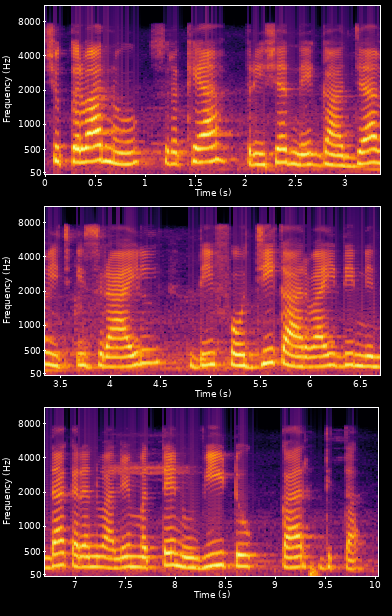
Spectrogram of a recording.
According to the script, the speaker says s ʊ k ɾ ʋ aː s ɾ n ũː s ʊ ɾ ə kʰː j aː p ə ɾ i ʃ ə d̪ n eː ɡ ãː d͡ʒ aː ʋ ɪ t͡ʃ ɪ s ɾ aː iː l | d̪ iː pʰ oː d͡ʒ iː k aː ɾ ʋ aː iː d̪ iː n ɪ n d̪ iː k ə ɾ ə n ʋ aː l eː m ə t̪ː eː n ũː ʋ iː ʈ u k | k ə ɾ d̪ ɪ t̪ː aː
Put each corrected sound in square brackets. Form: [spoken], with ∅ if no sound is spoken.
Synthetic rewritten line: [ʃ] ʊ k ɾ ʋ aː [∅] ɾ n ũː s ʊ ɾ ə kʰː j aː p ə ɾ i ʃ ə d̪ n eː ɡ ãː d͡ʒ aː ʋ ɪ t͡ʃ ɪ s ɾ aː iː l | d̪ iː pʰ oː d͡ʒ iː k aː ɾ ʋ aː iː d̪ iː n ɪ n d̪ [aː] k ə ɾ ə n ʋ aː l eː m ə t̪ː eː n ũː ʋ iː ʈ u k | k ə ɾ d̪ ɪ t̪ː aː

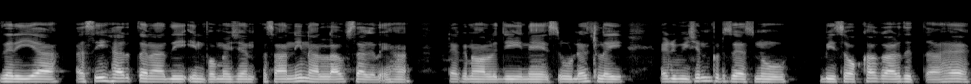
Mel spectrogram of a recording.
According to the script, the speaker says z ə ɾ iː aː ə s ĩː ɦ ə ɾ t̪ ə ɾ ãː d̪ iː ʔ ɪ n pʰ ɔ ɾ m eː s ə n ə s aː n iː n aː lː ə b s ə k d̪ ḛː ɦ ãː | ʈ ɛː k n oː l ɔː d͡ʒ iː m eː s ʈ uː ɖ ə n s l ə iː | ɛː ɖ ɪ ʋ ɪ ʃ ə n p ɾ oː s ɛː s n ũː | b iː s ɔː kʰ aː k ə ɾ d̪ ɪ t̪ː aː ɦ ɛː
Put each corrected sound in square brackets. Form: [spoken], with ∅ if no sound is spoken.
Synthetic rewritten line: z ə ɾ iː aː ə s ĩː ɦ ə ɾ t̪ ə ɾ ãː d̪ iː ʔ ɪ n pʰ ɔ ɾ m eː [ʃ] ə n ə s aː n iː n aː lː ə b s ə k d̪ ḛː ɦ ãː | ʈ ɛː k n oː l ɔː d͡ʒ iː [n] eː s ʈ uː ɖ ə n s l ə iː | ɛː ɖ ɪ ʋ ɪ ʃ ə n p ɾ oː s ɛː s n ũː | b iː s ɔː kʰ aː k ə ɾ d̪ ɪ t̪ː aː ɦ ɛː

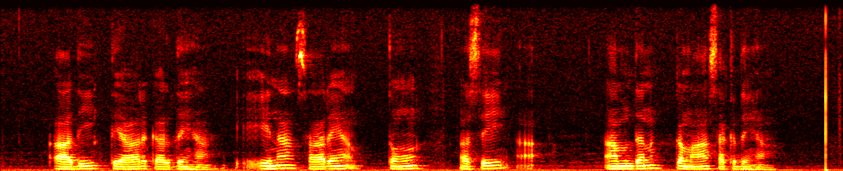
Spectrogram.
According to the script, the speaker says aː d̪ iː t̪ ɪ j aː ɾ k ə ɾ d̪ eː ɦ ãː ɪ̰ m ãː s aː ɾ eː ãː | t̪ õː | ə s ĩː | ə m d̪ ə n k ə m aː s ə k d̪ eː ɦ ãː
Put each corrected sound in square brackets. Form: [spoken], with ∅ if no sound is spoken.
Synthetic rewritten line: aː d̪ iː t̪ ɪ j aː ɾ k ə ɾ d̪ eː ɦ ãː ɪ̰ [n] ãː s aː ɾ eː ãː | t̪ õː | ə s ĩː | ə m d̪ ə n k ə m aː s ə k d̪ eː ɦ ãː

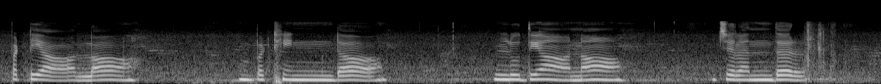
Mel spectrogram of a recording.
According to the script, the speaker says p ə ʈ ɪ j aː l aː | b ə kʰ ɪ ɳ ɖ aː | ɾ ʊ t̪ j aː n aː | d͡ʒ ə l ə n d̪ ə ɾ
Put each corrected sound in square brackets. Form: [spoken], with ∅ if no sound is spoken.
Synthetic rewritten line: p ə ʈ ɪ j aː l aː | b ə [ʈʰ] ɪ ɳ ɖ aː | [l] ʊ [d̪] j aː n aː | d͡ʒ ə l ə n d̪ ə ɾ

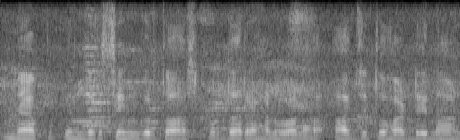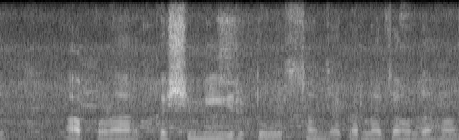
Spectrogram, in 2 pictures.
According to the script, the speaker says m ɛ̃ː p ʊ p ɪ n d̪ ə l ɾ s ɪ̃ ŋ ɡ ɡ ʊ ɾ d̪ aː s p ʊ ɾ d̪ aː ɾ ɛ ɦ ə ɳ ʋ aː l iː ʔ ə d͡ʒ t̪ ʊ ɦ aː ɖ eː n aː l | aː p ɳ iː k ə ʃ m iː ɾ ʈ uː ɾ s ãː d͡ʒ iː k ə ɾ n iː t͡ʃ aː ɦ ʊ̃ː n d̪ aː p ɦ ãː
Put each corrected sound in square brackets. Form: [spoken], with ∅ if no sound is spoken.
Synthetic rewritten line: m ɛ̃ː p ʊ p ɪ n d̪ ə [∅] ɾ s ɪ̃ ŋ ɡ ɡ ʊ ɾ d̪ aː s p ʊ ɾ d̪ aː ɾ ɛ ɦ ə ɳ ʋ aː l [aː] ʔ ə d͡ʒ t̪ ʊ ɦ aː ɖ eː n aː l | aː p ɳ [aː] k ə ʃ m iː ɾ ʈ uː ɾ s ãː d͡ʒ [aː] k ə ɾ n [aː] t͡ʃ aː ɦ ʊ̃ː n d̪ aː [∅] ɦ ãː

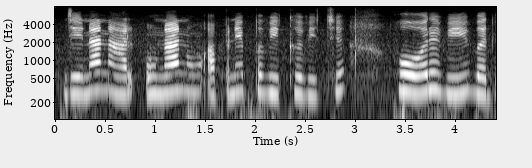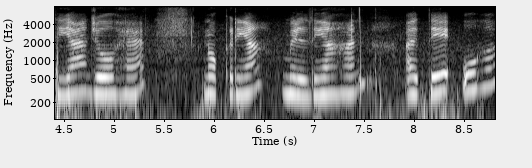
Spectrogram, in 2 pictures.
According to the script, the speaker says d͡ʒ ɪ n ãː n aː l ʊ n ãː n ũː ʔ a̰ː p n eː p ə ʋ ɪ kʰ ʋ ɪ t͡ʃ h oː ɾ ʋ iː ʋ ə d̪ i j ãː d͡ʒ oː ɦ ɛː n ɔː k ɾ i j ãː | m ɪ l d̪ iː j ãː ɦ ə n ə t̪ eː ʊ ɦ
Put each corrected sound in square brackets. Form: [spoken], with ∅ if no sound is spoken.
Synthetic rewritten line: d͡ʒ ɪ n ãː n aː l ʊ n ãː n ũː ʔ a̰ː p n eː p ə ʋ ɪ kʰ ʋ ɪ t͡ʃ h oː ɾ ʋ iː ʋ ə d̪ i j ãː d͡ʒ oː ɦ ɛː n ɔː k ɾ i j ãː | m ɪ l d̪ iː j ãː ɦ ə n ə t̪ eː ʊ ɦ

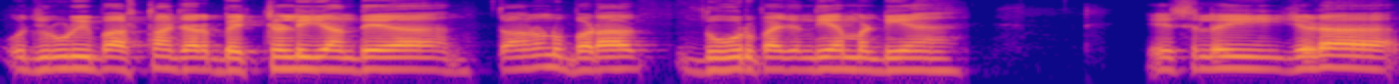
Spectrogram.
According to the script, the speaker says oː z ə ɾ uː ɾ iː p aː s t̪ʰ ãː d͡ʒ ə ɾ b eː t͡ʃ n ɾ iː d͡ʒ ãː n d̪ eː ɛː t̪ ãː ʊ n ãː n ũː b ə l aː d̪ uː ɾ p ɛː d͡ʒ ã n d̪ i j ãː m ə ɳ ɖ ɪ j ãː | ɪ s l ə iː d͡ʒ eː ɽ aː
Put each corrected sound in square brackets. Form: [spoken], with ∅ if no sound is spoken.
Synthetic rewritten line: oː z ə ɾ uː ɾ iː [b] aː s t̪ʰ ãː d͡ʒ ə ɾ b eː t͡ʃ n [l] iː d͡ʒ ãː n d̪ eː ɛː t̪ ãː ʊ n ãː n ũː b ə [ɽ] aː d̪ uː ɾ p ɛː d͡ʒ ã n d̪ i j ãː m ə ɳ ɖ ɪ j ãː | ɪ s l ə iː d͡ʒ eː ɽ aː

